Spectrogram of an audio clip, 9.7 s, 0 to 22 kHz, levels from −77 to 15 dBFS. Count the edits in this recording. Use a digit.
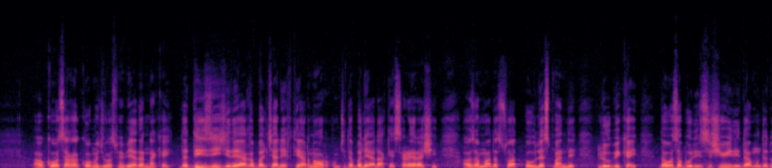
1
